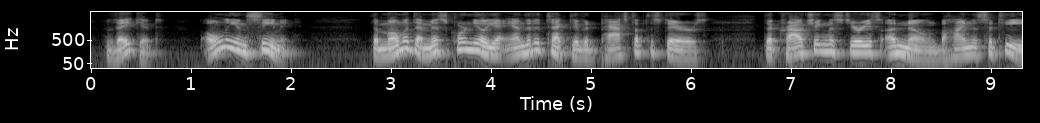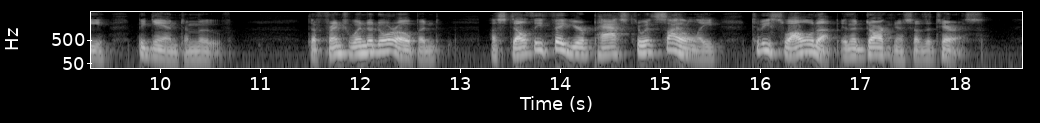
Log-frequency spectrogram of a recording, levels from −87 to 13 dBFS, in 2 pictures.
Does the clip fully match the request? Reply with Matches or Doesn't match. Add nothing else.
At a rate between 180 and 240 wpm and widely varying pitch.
Doesn't match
